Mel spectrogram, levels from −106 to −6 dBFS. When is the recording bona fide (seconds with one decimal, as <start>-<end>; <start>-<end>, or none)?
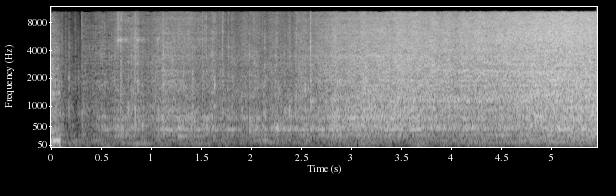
0.0-0.6; 3.9-5.5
